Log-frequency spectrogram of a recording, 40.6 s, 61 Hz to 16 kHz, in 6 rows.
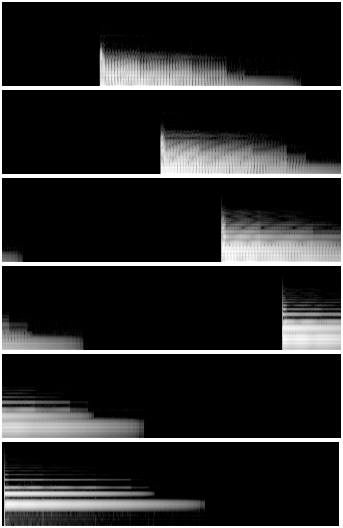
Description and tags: EVOLUTION EVS-1 PATCH 077
Preset sound from the Evolution EVS-1 synthesizer, a peculiar and rather unique instrument which employed both FM and subtractive synthesis. This "drainpipe" sound - used for the bass on many dance records - is a multisample at different octaves.
bass, dance, drainpipe, evolution, evs-1, patch, preset, synth, synthesizer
